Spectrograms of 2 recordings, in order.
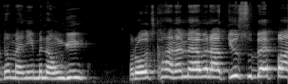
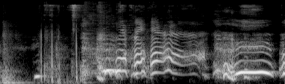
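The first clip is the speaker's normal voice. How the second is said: high burst of real laughter; giggling fit after getting caught; 10 semitones higher than usual. Real, not acted.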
